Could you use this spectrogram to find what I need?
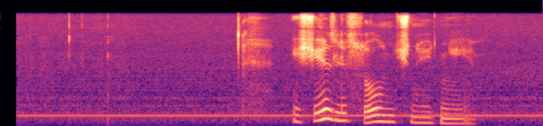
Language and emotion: Russian, sad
